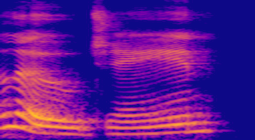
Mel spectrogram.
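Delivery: loud, sickly, sneering snide tone, drawn out. Narrator reading a policeman's greeting from above the couple; sickly, snide voice. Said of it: "sickly, snide voice above us said".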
